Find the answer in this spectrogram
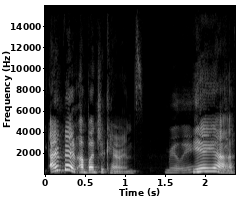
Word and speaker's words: Kerryn: People don't hear Karen. Yeah. The short E does not register. They decide I said Karen.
